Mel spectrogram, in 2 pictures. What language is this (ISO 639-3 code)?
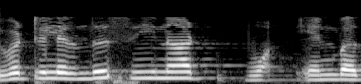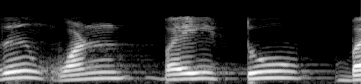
tam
